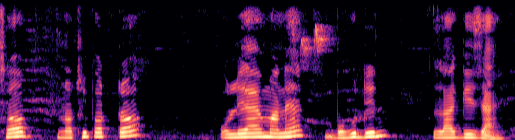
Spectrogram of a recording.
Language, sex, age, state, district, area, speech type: Assamese, female, 60+, Assam, Dhemaji, rural, spontaneous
